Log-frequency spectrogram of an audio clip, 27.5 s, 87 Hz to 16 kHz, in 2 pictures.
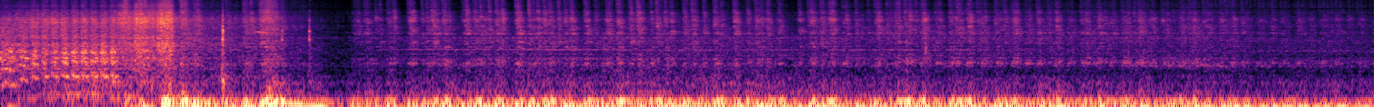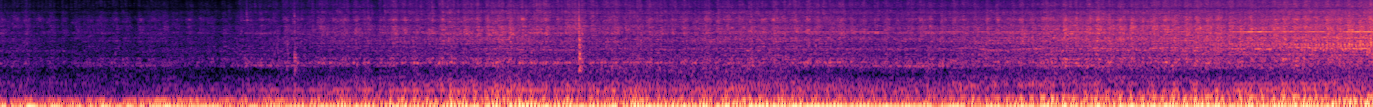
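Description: A Fox Body Mustang's 5.0 L (302) small-block Ford V8 starting up at the beginning, flaring for the first few seconds, then settling into a steady idle around 920 rpm. It is not yet warmed up and runs on a freshly installed Holley Terminator X ECU still being tuned, with the idle deliberately set high.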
